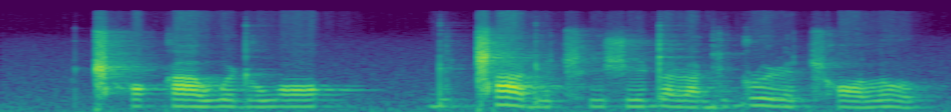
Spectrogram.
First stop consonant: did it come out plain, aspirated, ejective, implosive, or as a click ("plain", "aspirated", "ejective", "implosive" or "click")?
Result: click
